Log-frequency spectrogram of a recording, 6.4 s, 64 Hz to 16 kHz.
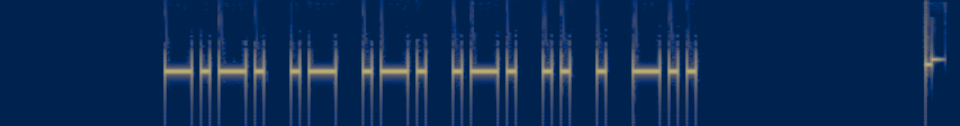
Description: Morse code, heard as a keyed tone, about 20 wpm, 700 Hz. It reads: CARRIED
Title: ED Suffix - Top 100 Words with Base Words 20wpm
